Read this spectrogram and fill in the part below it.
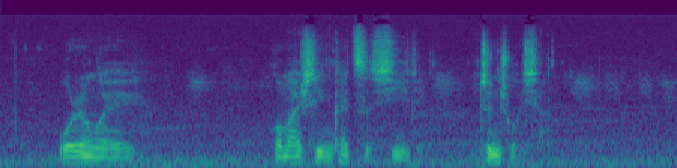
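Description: A young man speaks calmly and seriously.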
